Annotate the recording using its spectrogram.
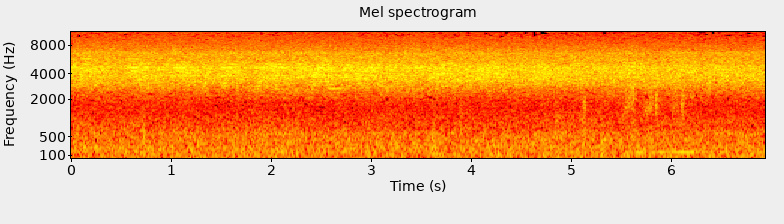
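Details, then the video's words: Summer cicada chorus on a forest trail in Seoul, Korea, a steady shrill hissing buzz holding at one level, with faint brief chirps from another creature near the end. "cicada sound"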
